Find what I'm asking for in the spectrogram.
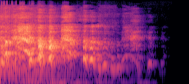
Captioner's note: background laughter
